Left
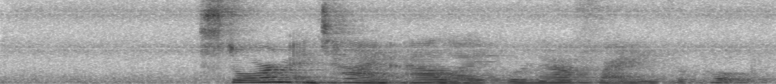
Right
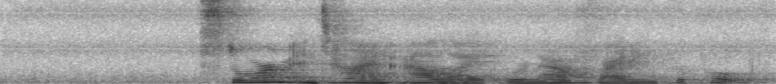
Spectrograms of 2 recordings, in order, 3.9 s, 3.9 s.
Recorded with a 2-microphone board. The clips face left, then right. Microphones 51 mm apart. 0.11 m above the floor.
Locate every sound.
1.0 s a woman speaking: 10° right (ahead or behind), 1.1 m; by 3.8 s 50° right (ahead or behind), 2 m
